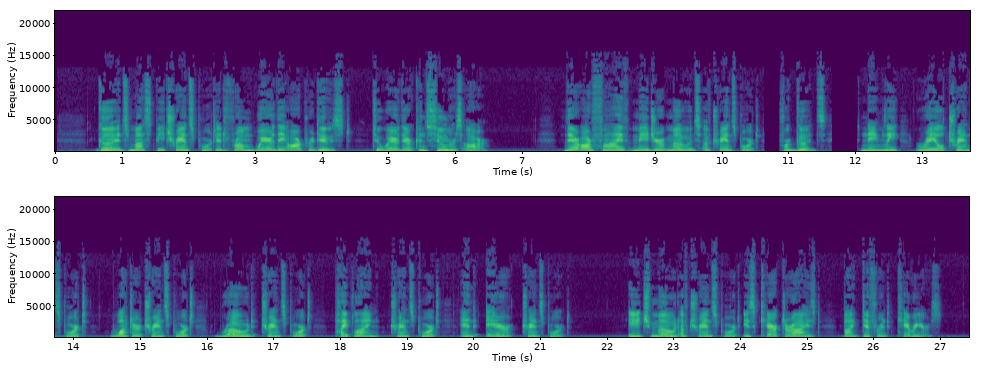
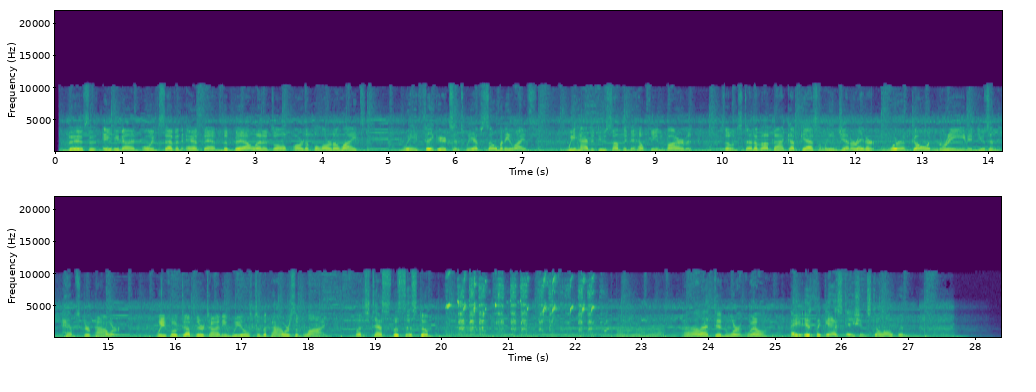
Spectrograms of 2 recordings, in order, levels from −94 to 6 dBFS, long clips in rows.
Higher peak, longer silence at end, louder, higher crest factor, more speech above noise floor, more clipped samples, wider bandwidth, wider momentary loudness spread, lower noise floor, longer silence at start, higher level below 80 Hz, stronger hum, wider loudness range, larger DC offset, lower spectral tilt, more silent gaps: second, -6 dBFS vs 0 dBFS; about the same, 0.5 s vs 0.5 s; second, -25 LUFS vs -17 LUFS; about the same, 20 dB vs 18 dB; about the same, 35 dB vs 38 dB; neither; first, 14 kHz vs 11 kHz; about the same, 10 LU vs 11 LU; first, -59 dBFS vs -54 dBFS; first, 0.6 s vs 0.05 s; second, -50 dBFS vs -34 dBFS; neither; about the same, 3 LU vs 3 LU; neither; about the same, -5.5 dB/octave vs -5.5 dB/octave; first, 10.63-10.85 s, 11.65-12.02 s vs none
